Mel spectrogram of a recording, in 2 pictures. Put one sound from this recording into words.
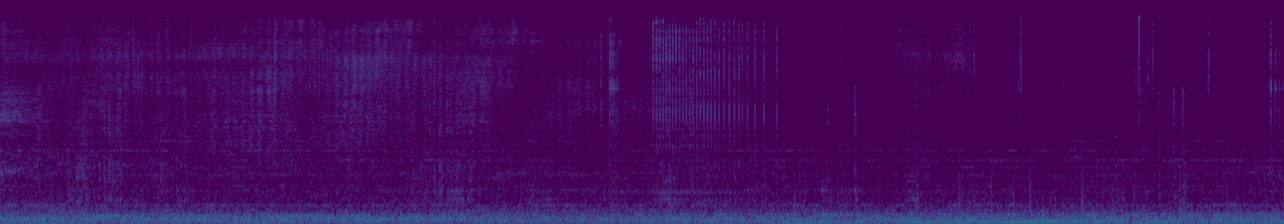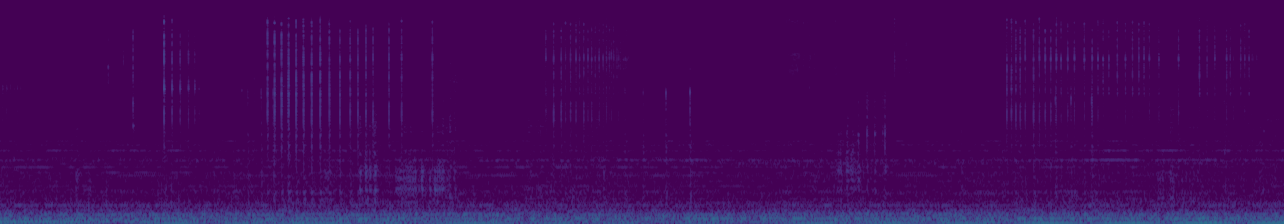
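A fluorescent light hums steadily.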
